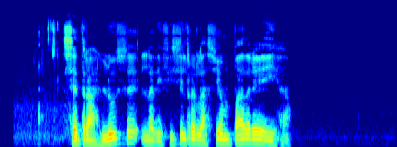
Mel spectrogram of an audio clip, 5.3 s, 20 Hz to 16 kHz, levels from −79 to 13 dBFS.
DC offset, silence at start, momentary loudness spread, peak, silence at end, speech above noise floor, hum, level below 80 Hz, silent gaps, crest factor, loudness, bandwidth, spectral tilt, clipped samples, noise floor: under 0.1%; 0.65 s; 12 LU; 0 dBFS; 1.45 s; 48 dB; none; -60 dBFS; none; 24 dB; -23 LUFS; 9.8 kHz; -5 dB/octave; under 0.1%; -70 dBFS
